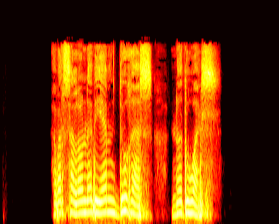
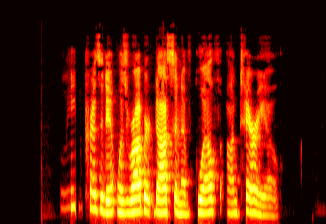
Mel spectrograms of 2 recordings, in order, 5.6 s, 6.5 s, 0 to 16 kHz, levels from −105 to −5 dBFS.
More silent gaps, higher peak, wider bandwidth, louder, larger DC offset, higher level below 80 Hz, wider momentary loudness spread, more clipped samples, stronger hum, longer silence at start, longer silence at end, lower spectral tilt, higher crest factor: second, none vs 1.52-1.56 s, 1.64-1.69 s; about the same, 0 dBFS vs 0 dBFS; second, 8.2 kHz vs 9.2 kHz; first, -13 LUFS vs -19 LUFS; neither; first, -50 dBFS vs -70 dBFS; second, 8 LU vs 19 LU; neither; neither; second, 1.05 s vs 1.4 s; first, 1.25 s vs 1.05 s; about the same, -4.5 dB/octave vs -5 dB/octave; second, 14 dB vs 20 dB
